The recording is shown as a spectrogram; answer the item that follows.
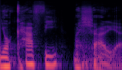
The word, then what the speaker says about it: Nyokabi Macharia: With me today is none other than Nyokabi Macharia. I said that correctly, right? Yes, the you did.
